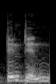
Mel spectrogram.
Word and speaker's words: Tintin: toy to no tin his Tintin is pronounced they speak French so Toto sham it's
